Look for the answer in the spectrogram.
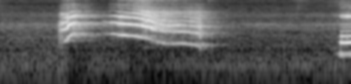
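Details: Pet African grey parrot making a drawn-out, slightly falling nasal squawk lasting about a second, followed by the start of another call, indoors.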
